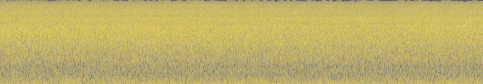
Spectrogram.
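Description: Waterfall heard up close, pouring into its plunge pool: a loud, steady rush of falling water with no let-up.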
